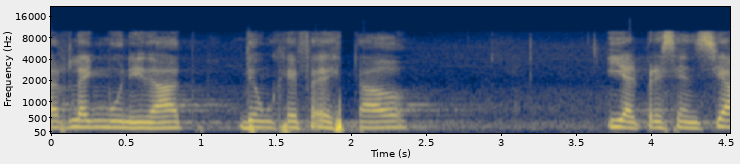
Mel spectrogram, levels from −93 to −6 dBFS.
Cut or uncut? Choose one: uncut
